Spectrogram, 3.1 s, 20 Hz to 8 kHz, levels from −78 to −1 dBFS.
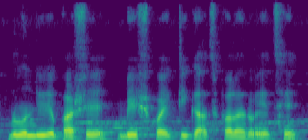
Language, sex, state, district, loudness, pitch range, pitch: Bengali, male, West Bengal, Cooch Behar, -18 LUFS, 110-125 Hz, 120 Hz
